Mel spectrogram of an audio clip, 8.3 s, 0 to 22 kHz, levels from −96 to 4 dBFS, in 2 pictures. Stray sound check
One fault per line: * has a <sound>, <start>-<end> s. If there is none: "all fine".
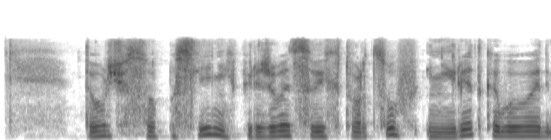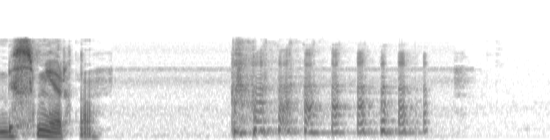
* has a laugh, 5.9-7.4 s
